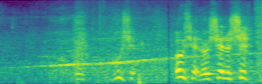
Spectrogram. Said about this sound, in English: Yeah, the smoke detector. Went off the second. Yeah. You hear smoke detectors go off.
